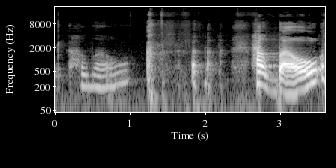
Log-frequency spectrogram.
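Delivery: put-on just-woke-up voice. Mom retelling being woken by a call at night, imitating her own sleepy voice. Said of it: "Woke up".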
